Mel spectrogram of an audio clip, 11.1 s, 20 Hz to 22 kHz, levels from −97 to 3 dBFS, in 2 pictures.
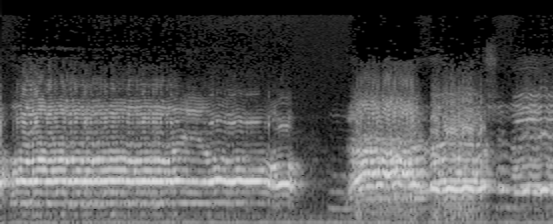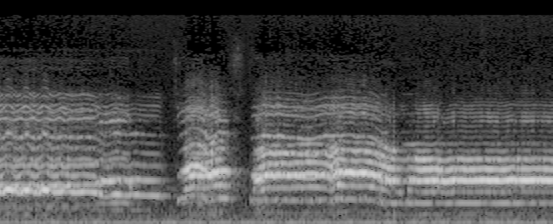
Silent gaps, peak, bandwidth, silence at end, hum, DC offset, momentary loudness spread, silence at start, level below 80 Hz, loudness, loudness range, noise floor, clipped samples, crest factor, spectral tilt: none; -8 dBFS; 8 kHz; 0 s; none; under 0.1%; 10 LU; 0 s; -44 dBFS; -17 LUFS; 5 LU; -40 dBFS; under 0.1%; 10 dB; -4 dB/octave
